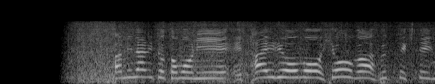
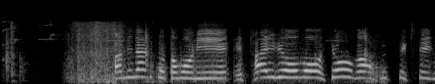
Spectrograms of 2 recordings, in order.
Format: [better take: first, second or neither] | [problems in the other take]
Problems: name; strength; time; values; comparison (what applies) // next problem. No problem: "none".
first | noise reduction (neural mask model RNNoise)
